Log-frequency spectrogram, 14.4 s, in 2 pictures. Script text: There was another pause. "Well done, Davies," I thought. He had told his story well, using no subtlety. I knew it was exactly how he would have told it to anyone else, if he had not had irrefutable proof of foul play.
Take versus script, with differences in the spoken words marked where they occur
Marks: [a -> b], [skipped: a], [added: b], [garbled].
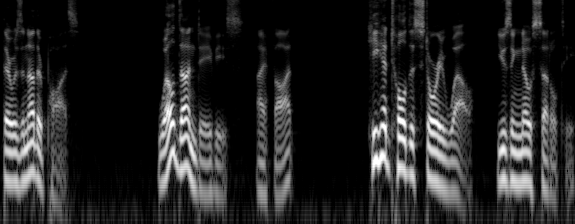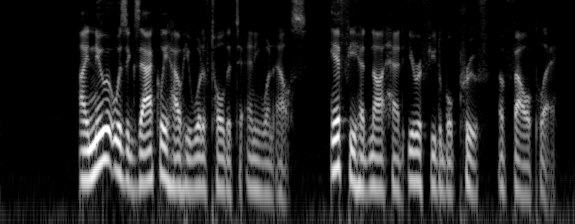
There was another pause. "Well done, Davies," I thought. He had told his story well, using no subtlety. I knew it was exactly how he would have told it to anyone else, if he had not had irrefutable proof of foul play.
